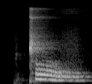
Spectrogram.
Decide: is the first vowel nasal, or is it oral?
oral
